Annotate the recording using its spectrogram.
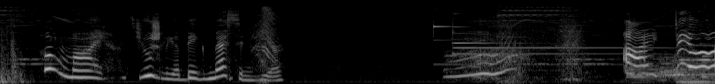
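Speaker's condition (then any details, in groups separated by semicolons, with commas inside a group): No condition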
